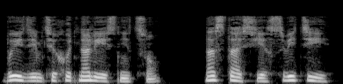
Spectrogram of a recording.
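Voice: mid-range voice, a little slow, darkish tone, dry recording, lightly acted. A reader voicing a tipsy, boisterous young man who blusters and bellows. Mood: blustering.

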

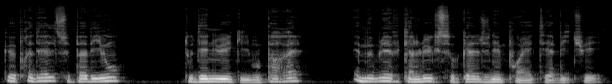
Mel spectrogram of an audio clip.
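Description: A man's voice: brisk, dark tone, close to an everyday voice. A man reading an audiobook voices a proud, anguished young countess in a raised, tense, pleading tone. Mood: wistful. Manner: tense, pleading and high-pitched. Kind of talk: audiobook character voice.

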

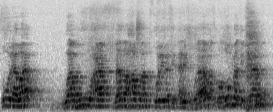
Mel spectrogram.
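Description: A man teaching a grammar class, explaining slowly, repeating key words and checking that students follow. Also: high voice. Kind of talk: classroom lecture. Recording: very echoey room, voice far from mic.

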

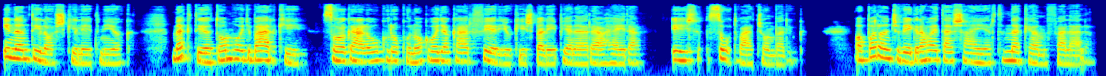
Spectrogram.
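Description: A woman's voice: fairly low pitch, lightly acted. A woman voicing a stern, cold, aging medieval king who gives commands. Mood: commanding.

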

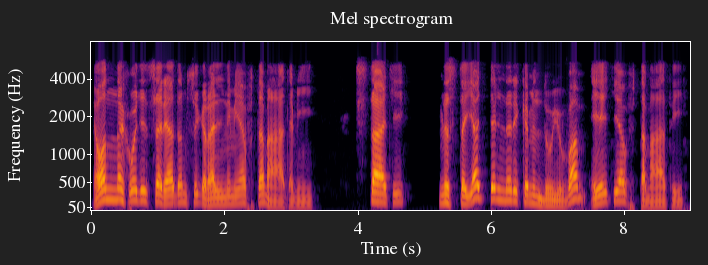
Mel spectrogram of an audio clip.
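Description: A man's voice: medium pitch, big pitch swings, unhurried, smooth, no room sound, pitched above the performer's own voice. A man voicing a suave, carefree male captain who talks in an airy, languid way. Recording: dull dry recording.

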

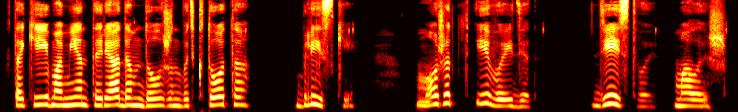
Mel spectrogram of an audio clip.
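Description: A detached male mind-mage, read by a woman narrator, delivering grim news in a flat, measured tone. The audiobook sounds dry and close. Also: medium pitch, dry recording, natural voice. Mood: quiet gravity. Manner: dispassionate, measured.

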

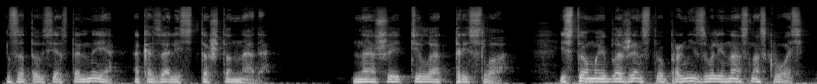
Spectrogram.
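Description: A man reading a first-person audiobook in a steady, matter-of-fact way, with a husky voice. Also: medium pitch, moderate pace. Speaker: audiobook narrator.

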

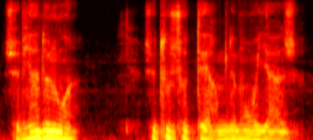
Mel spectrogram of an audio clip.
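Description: A man's voice: on the low side, unhurried, dark tone, slightly rough. A man voicing a proud, worn-out royal woman in exile, declaiming in a lofty, solemn way. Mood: haughty, solemn.

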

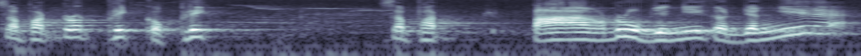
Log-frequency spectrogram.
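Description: A man, a Buddhist monk, giving a dharma sermon in an emphatic way, repeating key words and swinging between loud and soft. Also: sits high, expressive, brisk, gravelly.

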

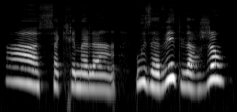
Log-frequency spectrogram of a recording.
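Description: Woman reader as a mocking peasant son: loud, sneering, scornful. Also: on the high side, animated, moderate pace, natural voice. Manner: sneering and taunting.

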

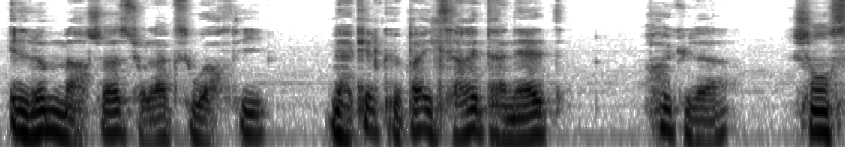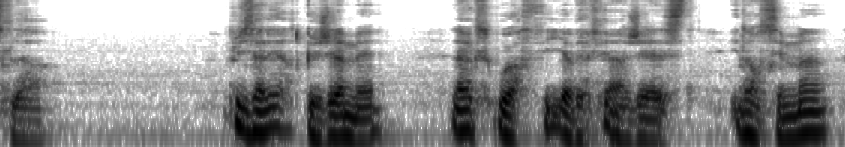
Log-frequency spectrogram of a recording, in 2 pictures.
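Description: Dark husky male audiobook narrator. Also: on the low side. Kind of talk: scripted narration.

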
